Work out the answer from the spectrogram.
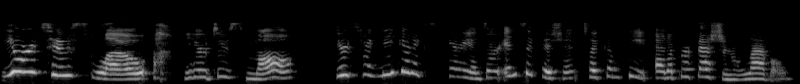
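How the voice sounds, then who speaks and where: A woman reads a boastful monster truck brother in a picture book. He is mocking and taunting, in a high register, with slightly dull sound. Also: big pitch swings, measured pace, heavily acted. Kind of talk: children's picture book read-aloud. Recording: muffled lo-fi recording.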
